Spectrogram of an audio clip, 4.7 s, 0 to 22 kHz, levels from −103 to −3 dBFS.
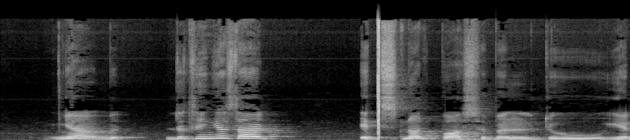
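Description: At 2.83 s the speech is broken by an uninitialised buffer: one 10 ms block was played before any audio was written to it, so stale memory came out as a sharp, loud crack, unlike a dropout, which would leave silence.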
